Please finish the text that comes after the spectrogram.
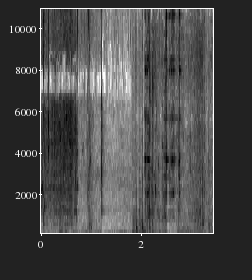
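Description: Water runs steadily from a kitchen tap during dishwashing, with small clinks of dishes and glass breaking through the continuous splashing.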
